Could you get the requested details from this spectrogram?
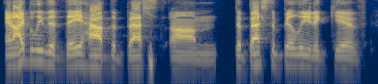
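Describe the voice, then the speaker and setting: A male host talks casually and bluntly on a livestream, cursing freely and breaking into animated asides. His voice has a bright, forceful edge. The sound is dry and close, with little room echo. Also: medium pitch, fairly quick, smooth.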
